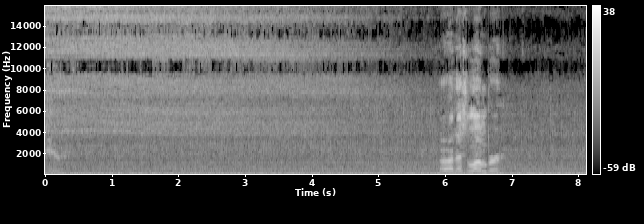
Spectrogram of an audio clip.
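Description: A semi truck's diesel engine runs steadily close by with a low, even drone; near the end someone speaks briefly over it.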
